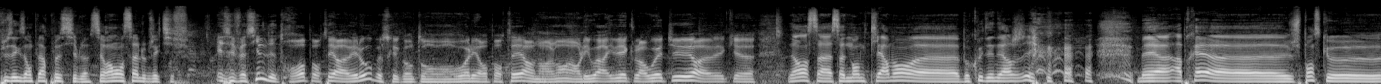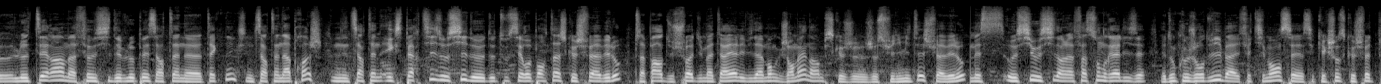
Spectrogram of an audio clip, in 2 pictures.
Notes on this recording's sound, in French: A notre micro, lors du Cargo Bike Festival de Lyon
